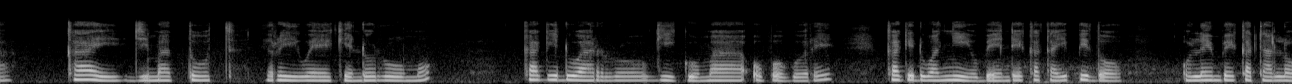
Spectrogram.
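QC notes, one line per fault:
No faults heard; call processing sounds as expected.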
